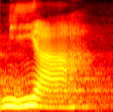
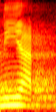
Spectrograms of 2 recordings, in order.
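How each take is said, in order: First: The word ends with an h sound. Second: The word ends with a t sound. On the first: The speaker calls it right. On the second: The speaker calls it wrong.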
